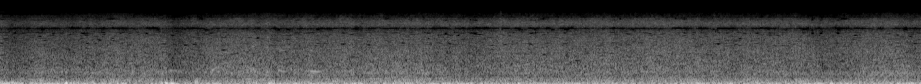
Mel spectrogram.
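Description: Heavy surf churns and crashes against rocks.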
